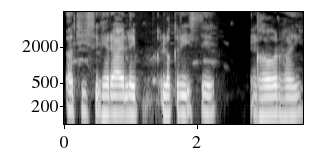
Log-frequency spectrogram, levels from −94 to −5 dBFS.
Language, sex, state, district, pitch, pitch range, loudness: Hindi, male, Bihar, Sitamarhi, 155 Hz, 155-175 Hz, -15 LUFS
